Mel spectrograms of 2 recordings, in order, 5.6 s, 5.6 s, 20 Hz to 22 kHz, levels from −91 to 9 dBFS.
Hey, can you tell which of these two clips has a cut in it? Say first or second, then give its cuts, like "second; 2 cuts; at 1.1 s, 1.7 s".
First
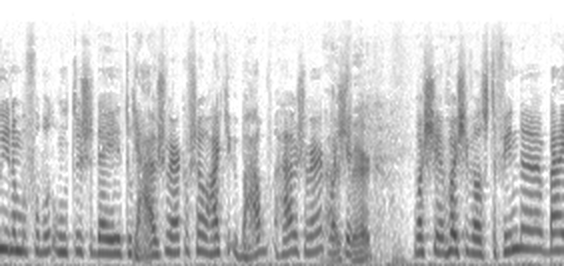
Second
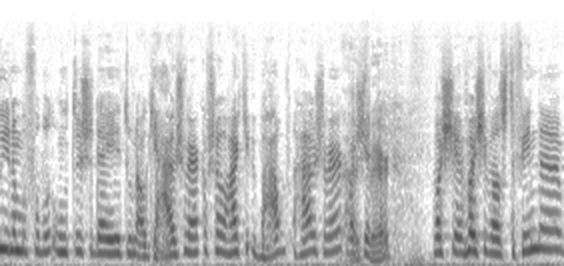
first; 1 cut; at 1.3 s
